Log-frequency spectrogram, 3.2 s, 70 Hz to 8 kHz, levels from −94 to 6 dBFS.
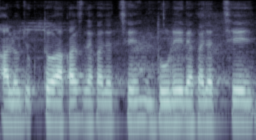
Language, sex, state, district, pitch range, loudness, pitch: Bengali, male, West Bengal, North 24 Parganas, 120-125 Hz, -18 LUFS, 125 Hz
